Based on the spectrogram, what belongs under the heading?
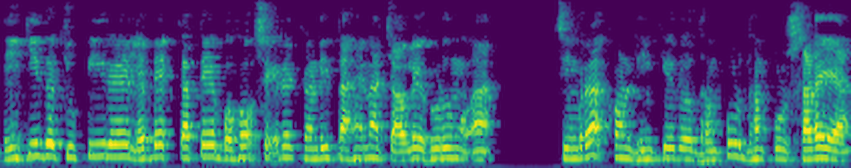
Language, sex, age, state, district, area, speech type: Santali, male, 60+, Jharkhand, Bokaro, rural, spontaneous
